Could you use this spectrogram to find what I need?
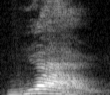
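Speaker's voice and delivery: loud shocked wow, as if slapped; stunned parent after a cruel remark, loud wow. Shown as a demonstration. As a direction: react like you were just hit in the face. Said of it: "look as though you've literally been hit in the face".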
